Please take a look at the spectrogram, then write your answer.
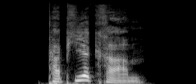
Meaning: paperwork, red tape, admin
- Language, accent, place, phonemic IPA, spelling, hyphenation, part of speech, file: German, Germany, Berlin, /paˈpiːɐ̯kʁaːm/, Papierkram, Pa‧pier‧kram, noun, De-Papierkram.ogg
